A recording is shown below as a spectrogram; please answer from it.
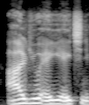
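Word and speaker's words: רוח: 몇 분들은 반대를 했어요이 ruh라는이 히브리 단어가 한국말로는 루하 아고 발음 되지만 영어는 또 루아로 발음 되잖아 이거 어렵잖아요 왜이 어려운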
